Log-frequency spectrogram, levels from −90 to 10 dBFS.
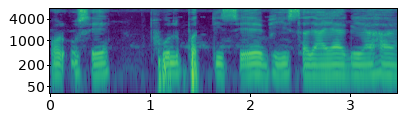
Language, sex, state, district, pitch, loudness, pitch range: Hindi, male, Jharkhand, Palamu, 110 Hz, -20 LUFS, 105-110 Hz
